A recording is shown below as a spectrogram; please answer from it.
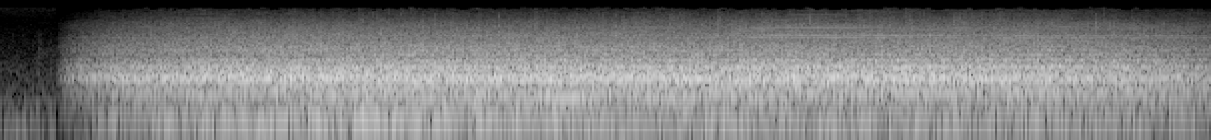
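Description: A loud, steady rushing noise swells in just after the start, holds evenly, and begins to fade near the end.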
